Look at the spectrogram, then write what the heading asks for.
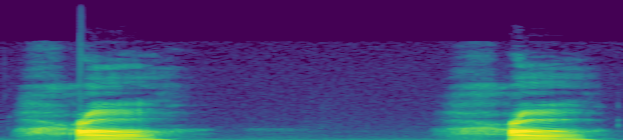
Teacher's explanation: حلق کے درمیان والے حصے سے ادا ہوتا ہے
